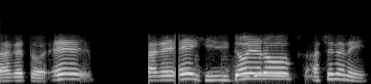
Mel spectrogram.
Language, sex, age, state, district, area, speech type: Assamese, male, 18-30, Assam, Udalguri, rural, conversation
